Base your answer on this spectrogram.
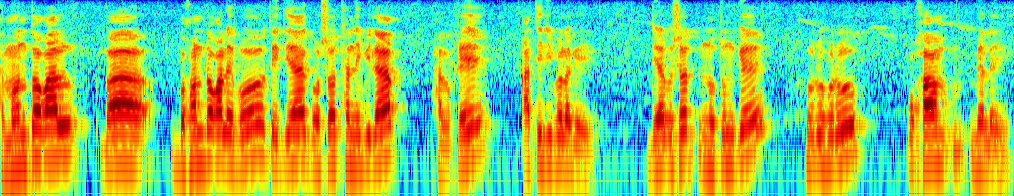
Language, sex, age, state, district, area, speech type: Assamese, male, 30-45, Assam, Nalbari, rural, spontaneous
